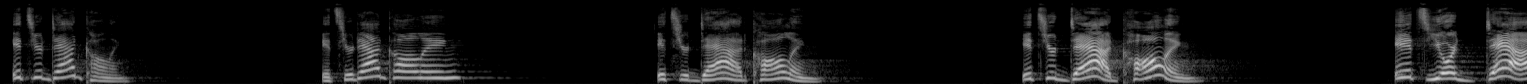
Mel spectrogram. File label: female talking ringtones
